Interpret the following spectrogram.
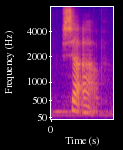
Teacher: He doesn't pronounce the T.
